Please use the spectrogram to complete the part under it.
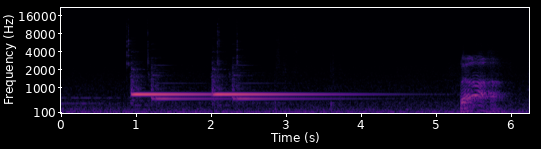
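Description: A doorbell chimes twice.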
